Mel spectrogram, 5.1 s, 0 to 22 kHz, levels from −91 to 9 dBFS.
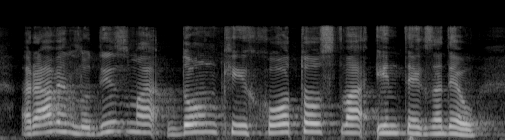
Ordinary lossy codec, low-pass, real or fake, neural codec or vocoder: none; 9.9 kHz; fake; vocoder, 22.05 kHz, 80 mel bands, Vocos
